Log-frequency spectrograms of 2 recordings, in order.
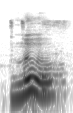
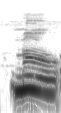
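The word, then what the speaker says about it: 無: Another way to think of Mu in Chinese is pronounced Wu, or the character is Wu.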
